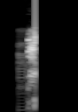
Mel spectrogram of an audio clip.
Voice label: FIRE OPS, p25; wake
